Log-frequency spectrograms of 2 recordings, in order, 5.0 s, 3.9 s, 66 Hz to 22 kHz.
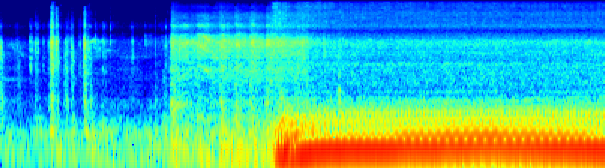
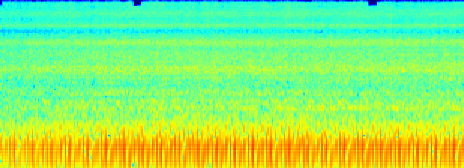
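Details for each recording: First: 2002 Saturn SL four-cylinder starting and idling smoothly after new part installed to cure misfires; before, it ran like on two cylinders, now firing on all four with a steady even idle. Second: 2002 Saturn SL idling, ear near cylinder one: steady idle with slightly uneven low pulse about twice a second and faint hiss; suspected vacuum leak near cylinder one, injector balance and scope checked fine.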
